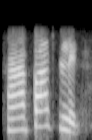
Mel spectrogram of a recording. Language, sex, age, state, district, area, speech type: Hindi, female, 30-45, Uttar Pradesh, Bhadohi, urban, conversation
